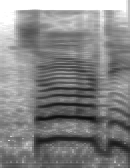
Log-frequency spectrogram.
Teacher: I will pronounce it as flap T, which is 30. I'll change T into D. 30. So you have to stress the first syllable, which is 30.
